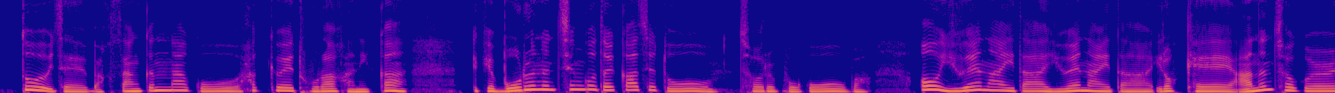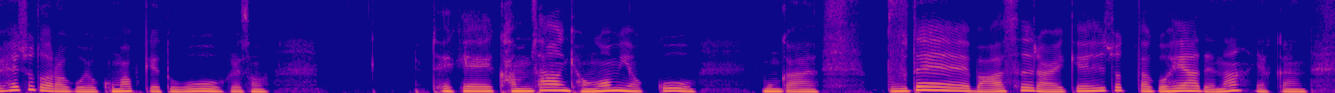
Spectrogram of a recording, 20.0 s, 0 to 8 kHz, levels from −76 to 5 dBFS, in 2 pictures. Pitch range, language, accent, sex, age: 180-230 Hz, Korean, native, female, 20-39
